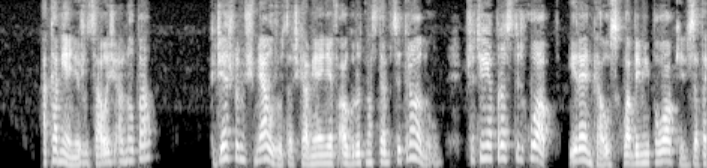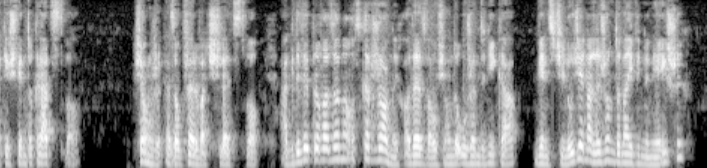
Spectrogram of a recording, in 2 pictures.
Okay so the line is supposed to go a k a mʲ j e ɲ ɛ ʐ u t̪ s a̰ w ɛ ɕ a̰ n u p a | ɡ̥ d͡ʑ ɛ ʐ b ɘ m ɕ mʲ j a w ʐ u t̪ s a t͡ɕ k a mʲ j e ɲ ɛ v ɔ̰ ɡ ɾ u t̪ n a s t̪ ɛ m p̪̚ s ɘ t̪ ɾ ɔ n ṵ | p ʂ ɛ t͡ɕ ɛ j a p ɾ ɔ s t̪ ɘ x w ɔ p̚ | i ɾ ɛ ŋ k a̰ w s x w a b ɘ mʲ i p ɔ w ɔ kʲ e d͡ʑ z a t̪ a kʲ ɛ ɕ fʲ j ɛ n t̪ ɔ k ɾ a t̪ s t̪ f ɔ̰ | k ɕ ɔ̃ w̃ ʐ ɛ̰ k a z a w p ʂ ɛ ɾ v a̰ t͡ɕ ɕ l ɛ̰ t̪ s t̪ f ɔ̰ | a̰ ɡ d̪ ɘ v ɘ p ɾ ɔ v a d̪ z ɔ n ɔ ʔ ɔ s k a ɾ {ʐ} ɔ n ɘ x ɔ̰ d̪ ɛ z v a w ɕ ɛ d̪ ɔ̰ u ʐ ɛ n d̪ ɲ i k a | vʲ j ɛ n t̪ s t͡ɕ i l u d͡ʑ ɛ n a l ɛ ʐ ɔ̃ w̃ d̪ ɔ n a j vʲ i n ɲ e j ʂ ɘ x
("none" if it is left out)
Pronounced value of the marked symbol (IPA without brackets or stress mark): ʐ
